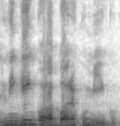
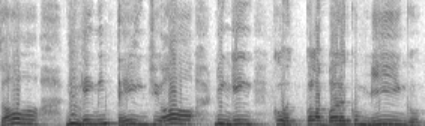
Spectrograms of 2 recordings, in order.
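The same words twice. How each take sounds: First: Said in the usual way. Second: Mock whimper, higher, louder and slow; drawn-out mock lament, pitched up; whiny complaining. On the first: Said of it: "você dizer". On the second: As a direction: moan it like a self-pitying complainer. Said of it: "ficar reclamando e chorando pelos cantos".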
